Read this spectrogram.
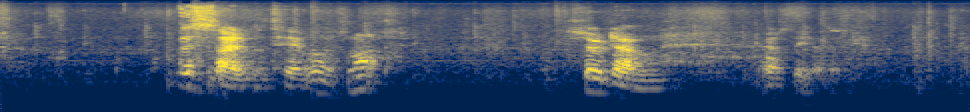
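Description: A man speaks nearby in short bursts.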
